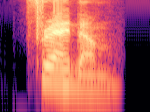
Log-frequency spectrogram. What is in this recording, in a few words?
"frenum", Indian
